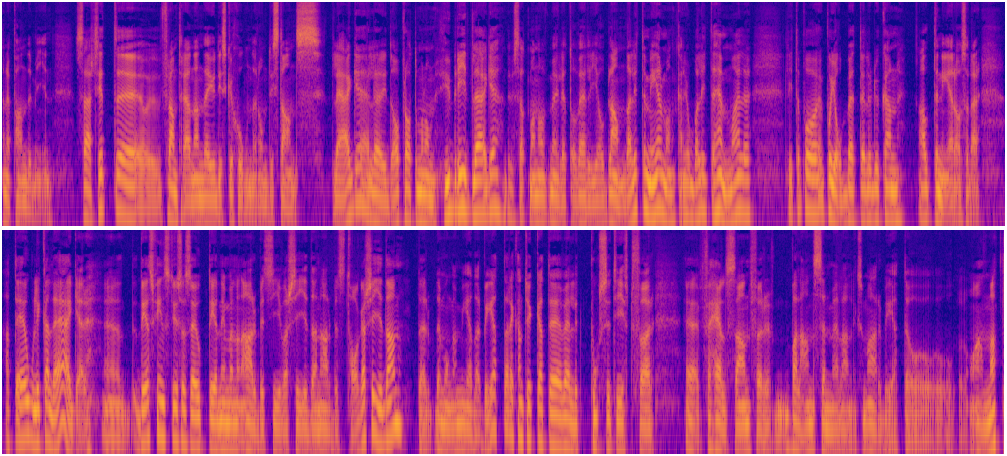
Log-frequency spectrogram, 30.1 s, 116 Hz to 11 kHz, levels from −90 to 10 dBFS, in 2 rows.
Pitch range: 105-140 Hz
